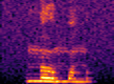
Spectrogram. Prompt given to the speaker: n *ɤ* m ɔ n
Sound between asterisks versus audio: correct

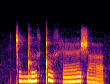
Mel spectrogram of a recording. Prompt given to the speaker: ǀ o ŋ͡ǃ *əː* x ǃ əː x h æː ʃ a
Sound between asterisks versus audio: correct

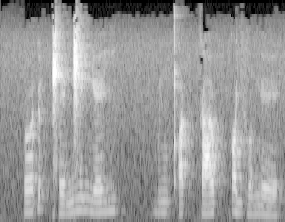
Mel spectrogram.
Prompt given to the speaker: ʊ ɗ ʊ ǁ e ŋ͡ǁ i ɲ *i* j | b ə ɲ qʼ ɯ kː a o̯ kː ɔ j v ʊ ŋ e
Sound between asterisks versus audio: incorrect: e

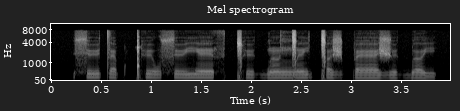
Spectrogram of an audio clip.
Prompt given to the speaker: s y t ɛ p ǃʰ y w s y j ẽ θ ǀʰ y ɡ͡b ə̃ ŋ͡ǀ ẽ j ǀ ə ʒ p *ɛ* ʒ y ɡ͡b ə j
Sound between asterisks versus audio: correct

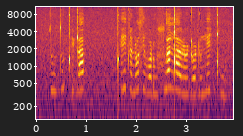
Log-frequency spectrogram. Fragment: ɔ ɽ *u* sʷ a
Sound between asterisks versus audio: correct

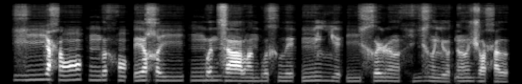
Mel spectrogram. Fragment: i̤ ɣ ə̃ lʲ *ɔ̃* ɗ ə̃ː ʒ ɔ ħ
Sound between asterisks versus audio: incorrect: ɔ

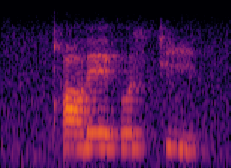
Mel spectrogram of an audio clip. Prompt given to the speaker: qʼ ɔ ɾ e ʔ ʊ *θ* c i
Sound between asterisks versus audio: incorrect: s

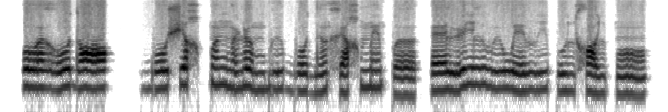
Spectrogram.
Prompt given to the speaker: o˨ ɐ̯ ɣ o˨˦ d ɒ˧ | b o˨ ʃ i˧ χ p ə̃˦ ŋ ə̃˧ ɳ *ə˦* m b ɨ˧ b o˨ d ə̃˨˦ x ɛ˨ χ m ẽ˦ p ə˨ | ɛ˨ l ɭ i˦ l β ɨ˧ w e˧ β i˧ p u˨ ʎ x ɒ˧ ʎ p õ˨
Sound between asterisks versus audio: incorrect: ə˦˨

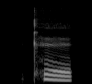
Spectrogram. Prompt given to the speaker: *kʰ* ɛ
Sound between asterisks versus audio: correct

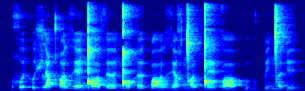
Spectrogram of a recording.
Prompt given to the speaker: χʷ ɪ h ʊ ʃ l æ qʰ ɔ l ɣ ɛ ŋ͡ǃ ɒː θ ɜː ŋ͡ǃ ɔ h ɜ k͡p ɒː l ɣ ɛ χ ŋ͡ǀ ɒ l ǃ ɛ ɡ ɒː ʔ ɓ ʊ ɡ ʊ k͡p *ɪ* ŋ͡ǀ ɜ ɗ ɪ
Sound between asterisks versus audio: correct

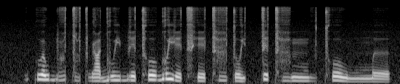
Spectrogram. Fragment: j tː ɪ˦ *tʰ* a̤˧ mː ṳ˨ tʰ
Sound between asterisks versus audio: correct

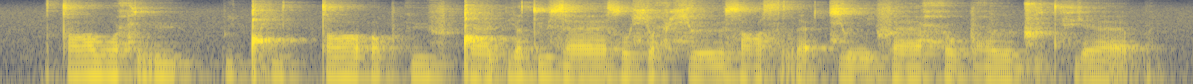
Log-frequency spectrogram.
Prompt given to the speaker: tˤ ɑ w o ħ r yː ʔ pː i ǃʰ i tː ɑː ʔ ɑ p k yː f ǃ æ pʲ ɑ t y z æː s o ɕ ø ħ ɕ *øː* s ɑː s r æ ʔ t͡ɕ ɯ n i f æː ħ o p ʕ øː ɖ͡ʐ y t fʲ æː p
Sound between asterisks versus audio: correct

